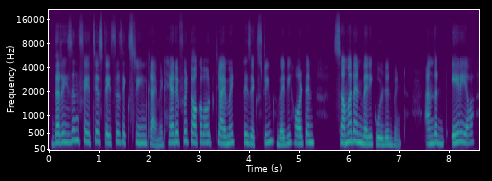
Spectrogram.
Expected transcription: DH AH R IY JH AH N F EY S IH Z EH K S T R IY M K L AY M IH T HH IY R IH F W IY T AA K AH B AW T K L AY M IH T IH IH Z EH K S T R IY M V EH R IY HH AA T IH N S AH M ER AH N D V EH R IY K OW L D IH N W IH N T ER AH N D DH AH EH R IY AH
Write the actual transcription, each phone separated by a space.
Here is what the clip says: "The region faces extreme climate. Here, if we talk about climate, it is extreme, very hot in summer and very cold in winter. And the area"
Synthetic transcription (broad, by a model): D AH R IY Z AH N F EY S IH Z EH K S T R IY M K L AY M IH T HH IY R IH F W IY T AA K AH B AW T K L AY M IH T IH IH Z EH K S T R IY M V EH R IY HH AA T IH N S AH M ER AH N D V EH R IY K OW L D IH N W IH N T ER AH N D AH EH R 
